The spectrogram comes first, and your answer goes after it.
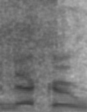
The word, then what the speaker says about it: Neko: it is definitely the necco rig it is not the nico rig it is fun to say the nico rig and that's okay if you want to still say it like that it doesn't matter but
